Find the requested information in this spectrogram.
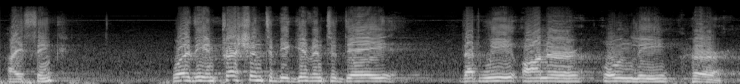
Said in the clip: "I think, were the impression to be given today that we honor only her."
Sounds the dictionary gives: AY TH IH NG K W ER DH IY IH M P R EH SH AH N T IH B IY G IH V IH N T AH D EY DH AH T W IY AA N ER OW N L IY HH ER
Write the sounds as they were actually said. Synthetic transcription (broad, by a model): AY TH IH NG K W ER DH IY IH M P R EH SH AH N T IH B IY G IH V IH N T AH D EY DH AH T W IY AA N ER OW N L IY HH ER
